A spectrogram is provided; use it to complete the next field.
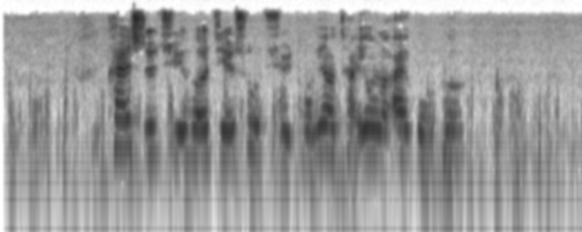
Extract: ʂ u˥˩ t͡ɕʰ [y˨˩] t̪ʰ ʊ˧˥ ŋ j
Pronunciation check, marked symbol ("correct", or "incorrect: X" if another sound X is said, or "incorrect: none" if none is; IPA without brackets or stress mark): correct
